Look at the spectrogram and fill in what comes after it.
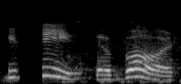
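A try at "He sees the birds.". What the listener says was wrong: Birds. That sound should come out. Okay, birds.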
